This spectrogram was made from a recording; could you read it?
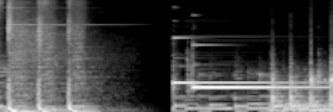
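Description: Three sharp knocks on a door in an even rhythm, a short pause, then a loud, sustained ringing chime like a doorbell with steady tones and a few further taps.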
